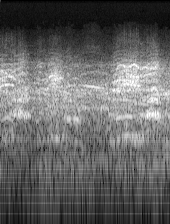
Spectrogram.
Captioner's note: crowd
